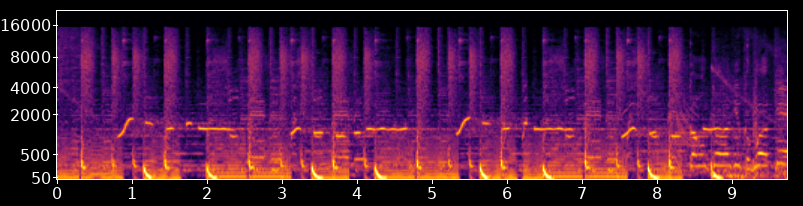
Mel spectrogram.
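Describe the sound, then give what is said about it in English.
A catchy whistled melody repeats in short rising and sliding phrases, riding loud over a thumping pop beat with deep bass drops and steady percussion. “Can you blow my whistle, baby, here we go.”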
